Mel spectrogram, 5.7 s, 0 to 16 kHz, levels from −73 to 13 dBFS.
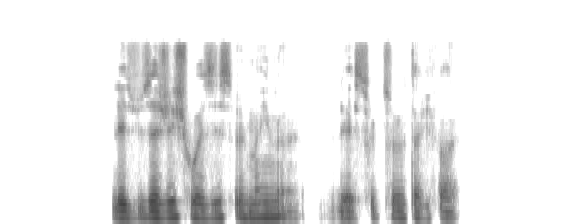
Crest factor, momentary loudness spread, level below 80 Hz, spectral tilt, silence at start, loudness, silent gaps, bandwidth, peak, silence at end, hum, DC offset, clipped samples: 22 dB; 11 LU; -60 dBFS; -5.5 dB/octave; 1.1 s; -21 LUFS; 3.14-3.18 s; 8 kHz; -2 dBFS; 1.1 s; none; under 0.1%; under 0.1%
